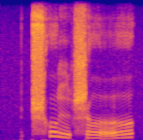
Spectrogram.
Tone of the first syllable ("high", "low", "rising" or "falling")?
falling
